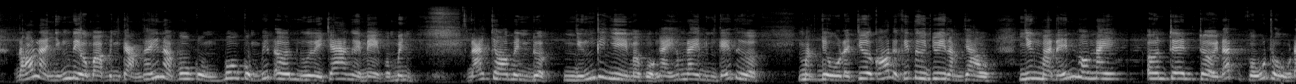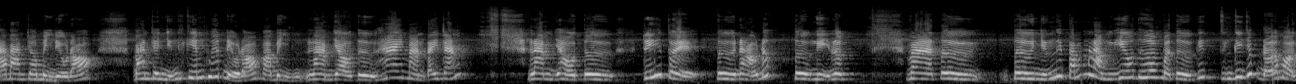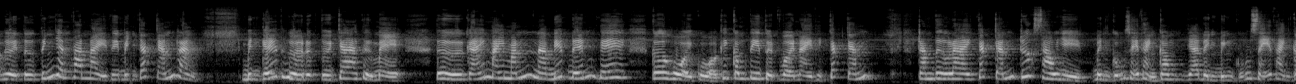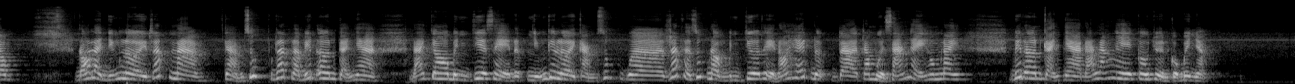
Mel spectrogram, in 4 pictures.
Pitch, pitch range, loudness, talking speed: 275 Hz, 250-380 Hz, -22 LUFS, 255 wpm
